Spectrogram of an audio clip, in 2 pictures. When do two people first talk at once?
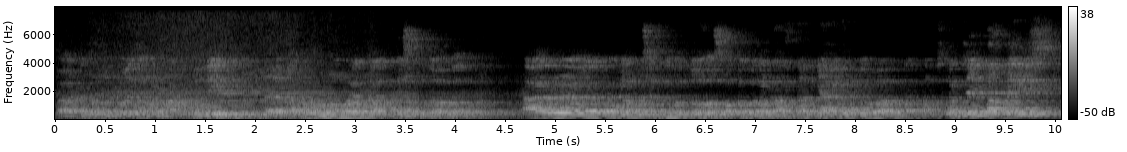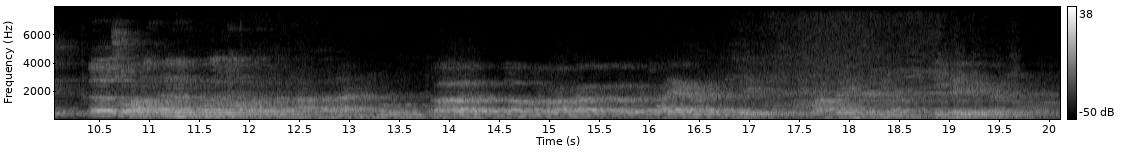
10.8 s

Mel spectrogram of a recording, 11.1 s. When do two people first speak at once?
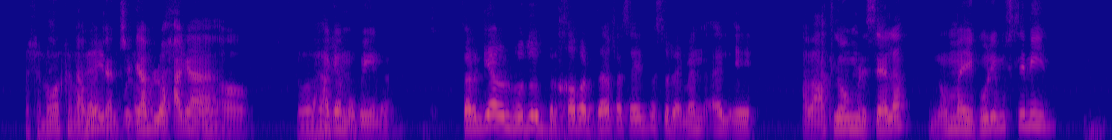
0.7 s

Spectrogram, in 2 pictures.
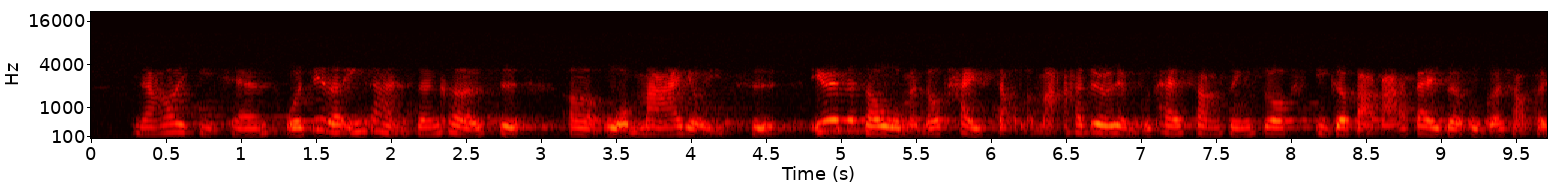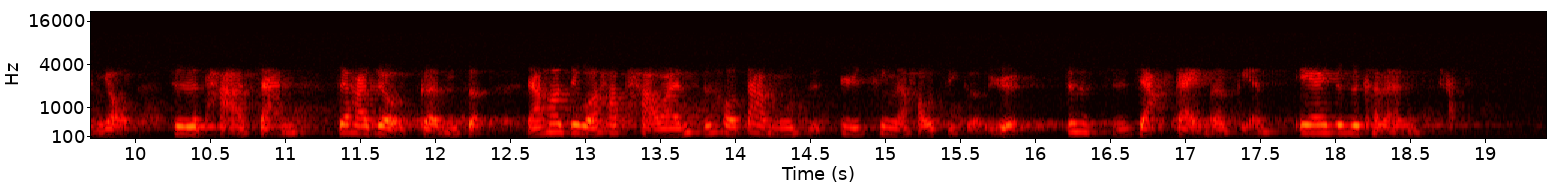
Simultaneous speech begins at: none

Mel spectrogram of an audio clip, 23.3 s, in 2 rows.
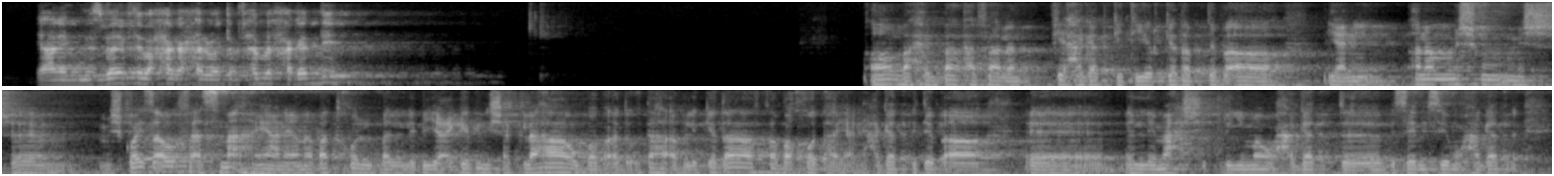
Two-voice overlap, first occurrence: none

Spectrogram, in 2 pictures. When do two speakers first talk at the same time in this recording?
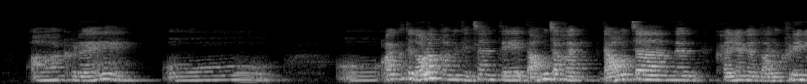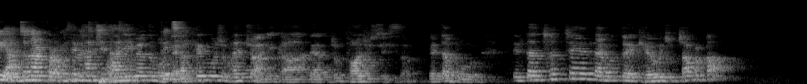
8.5 s

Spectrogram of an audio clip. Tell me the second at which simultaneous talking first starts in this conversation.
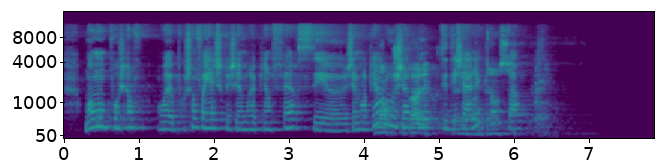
4.1 s

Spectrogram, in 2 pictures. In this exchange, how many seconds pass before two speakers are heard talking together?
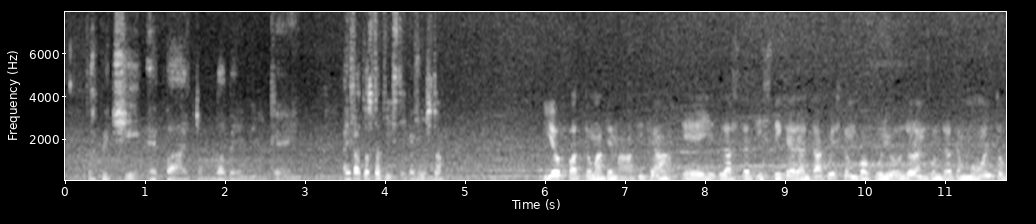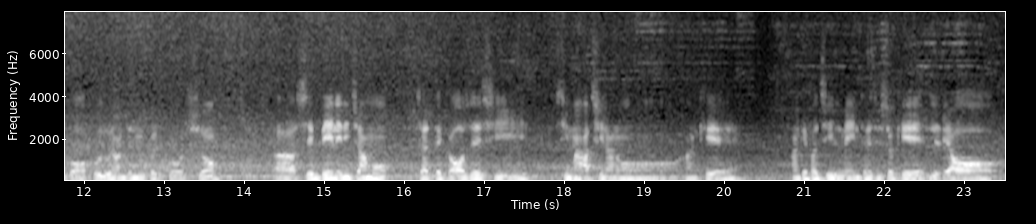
none

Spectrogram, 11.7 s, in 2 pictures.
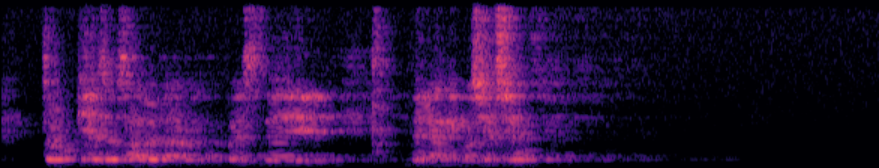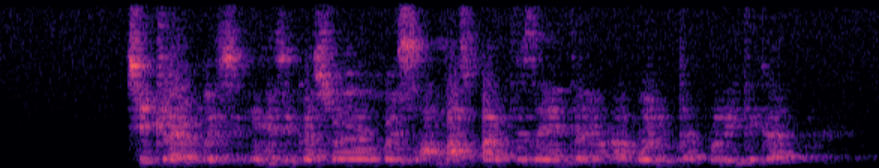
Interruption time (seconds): none

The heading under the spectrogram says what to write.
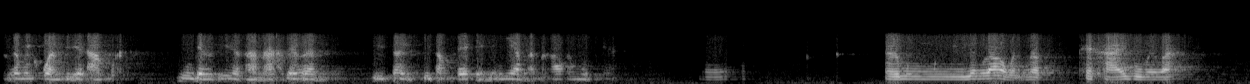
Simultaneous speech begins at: none

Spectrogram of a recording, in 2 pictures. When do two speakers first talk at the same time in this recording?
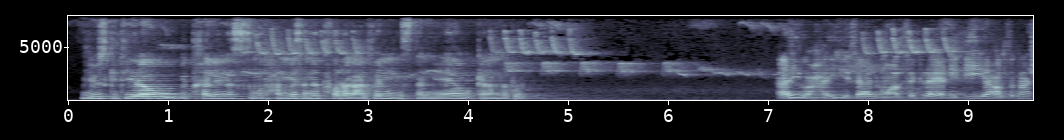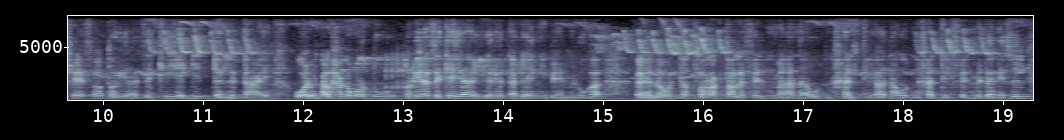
none

